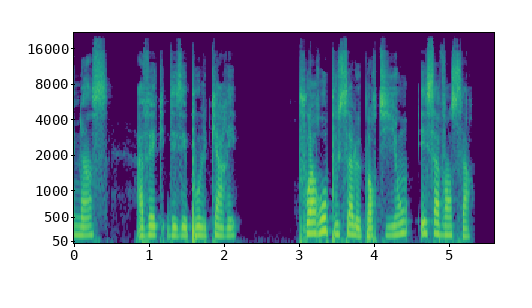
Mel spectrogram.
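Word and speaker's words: Poirot: oh vous devez être monsieur Poiret poireau rectifia-t-il en accentuant sur la dernière syllabe Hercule poireau pour vous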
